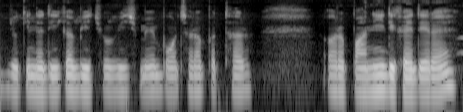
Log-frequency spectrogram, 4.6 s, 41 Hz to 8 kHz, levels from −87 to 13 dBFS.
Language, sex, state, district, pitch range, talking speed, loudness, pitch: Hindi, male, Arunachal Pradesh, Longding, 110-115 Hz, 205 wpm, -18 LUFS, 115 Hz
